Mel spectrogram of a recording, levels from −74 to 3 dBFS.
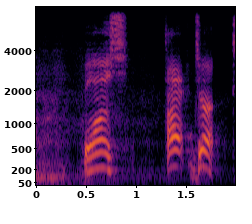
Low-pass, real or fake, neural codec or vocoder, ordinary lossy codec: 7.2 kHz; fake; codec, 16 kHz, 1 kbps, FunCodec, trained on Chinese and English, 50 frames a second; Opus, 32 kbps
